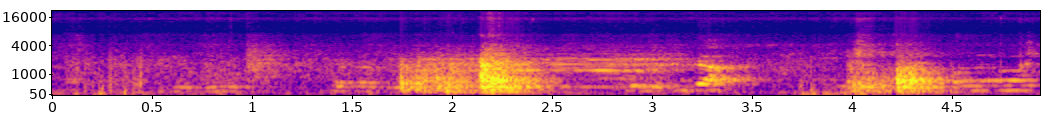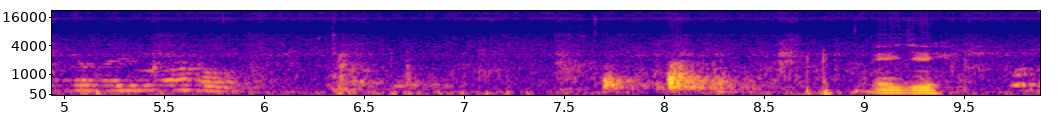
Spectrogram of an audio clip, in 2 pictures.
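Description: Large dairy cows moo several times in long, low calls at a village cattle collection, the calls rising and falling over a background of faint clip-clop and shuffling.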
